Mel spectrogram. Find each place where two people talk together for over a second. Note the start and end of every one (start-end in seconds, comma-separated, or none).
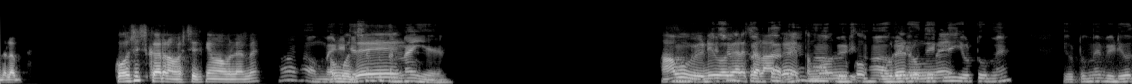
6.7-9.6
